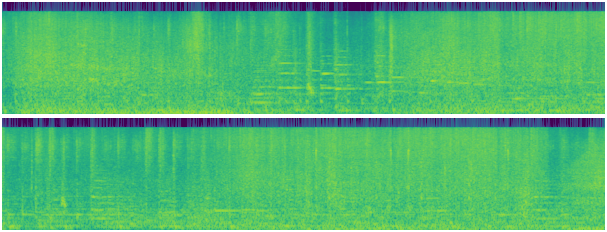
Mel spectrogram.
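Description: Cartoon background music over a loud, steady rushing rumble, the sound effect of a tornado whirling. It starts suddenly and is heaviest in the low end.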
